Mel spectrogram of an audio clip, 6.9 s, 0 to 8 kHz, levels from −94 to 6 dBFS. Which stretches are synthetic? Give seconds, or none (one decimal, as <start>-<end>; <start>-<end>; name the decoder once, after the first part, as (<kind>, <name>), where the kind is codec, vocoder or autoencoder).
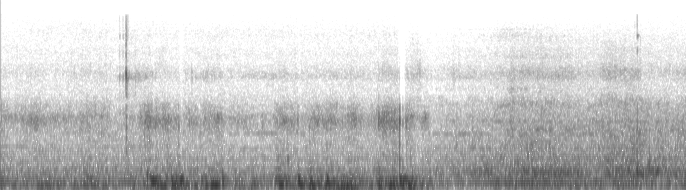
1.2-2.0 (vocoder, BigVGAN v2)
